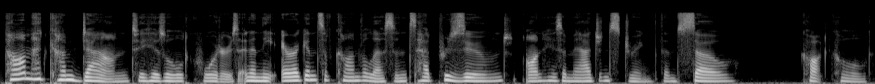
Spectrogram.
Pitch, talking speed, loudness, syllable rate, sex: 160 Hz, 165 wpm, -18 LUFS, 4.7 syllables/s, female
